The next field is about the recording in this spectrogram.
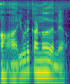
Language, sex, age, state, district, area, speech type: Malayalam, male, 18-30, Kerala, Wayanad, rural, spontaneous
